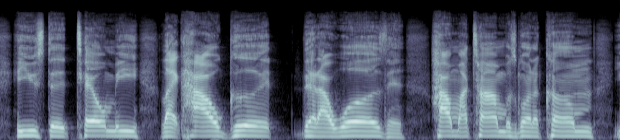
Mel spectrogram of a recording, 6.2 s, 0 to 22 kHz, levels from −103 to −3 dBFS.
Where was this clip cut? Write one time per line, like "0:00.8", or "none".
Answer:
none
